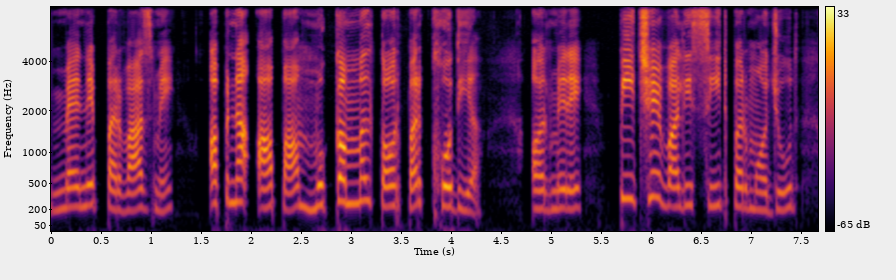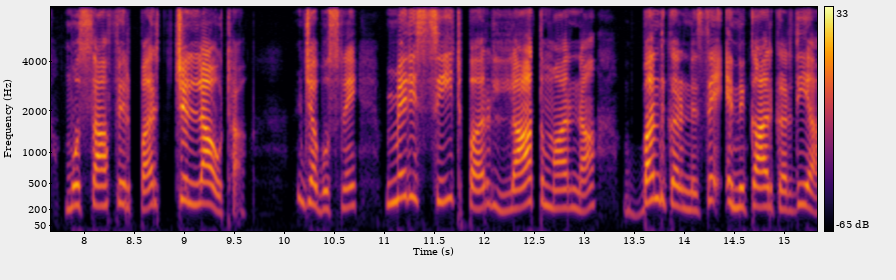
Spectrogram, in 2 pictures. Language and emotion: Urdu, angry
